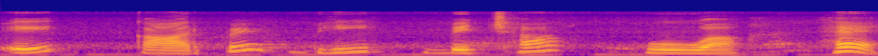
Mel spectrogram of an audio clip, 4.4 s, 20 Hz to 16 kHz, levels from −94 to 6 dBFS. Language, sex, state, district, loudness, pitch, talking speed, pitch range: Hindi, female, Madhya Pradesh, Dhar, -20 LUFS, 195 Hz, 80 wpm, 170-270 Hz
